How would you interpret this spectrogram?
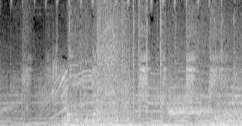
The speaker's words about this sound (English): A ball thunders towards the pins.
